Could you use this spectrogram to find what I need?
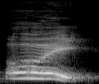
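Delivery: high loud "Oi!"; sharp shout. Retold or imitated. Shouting at the girl with the bottle, high and loud. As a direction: yell to stop her. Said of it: "And I went".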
